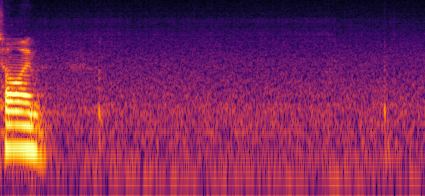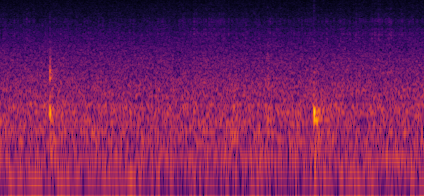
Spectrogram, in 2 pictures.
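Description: Buttons click softly as they are pressed.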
